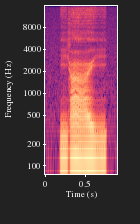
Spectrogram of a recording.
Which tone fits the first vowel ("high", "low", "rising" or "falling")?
low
